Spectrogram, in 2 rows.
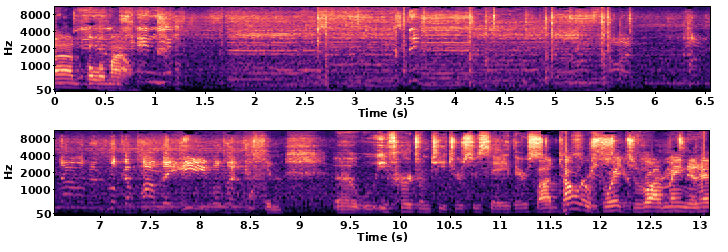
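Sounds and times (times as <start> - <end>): radio playing music with voice: 0.0 - 13.0.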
